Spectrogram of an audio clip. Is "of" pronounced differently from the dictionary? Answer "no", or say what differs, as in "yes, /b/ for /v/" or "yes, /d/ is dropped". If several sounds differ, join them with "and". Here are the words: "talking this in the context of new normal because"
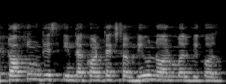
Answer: no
